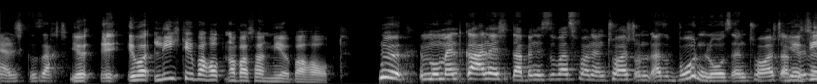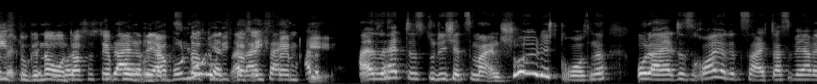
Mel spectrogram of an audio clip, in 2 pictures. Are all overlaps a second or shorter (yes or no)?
no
